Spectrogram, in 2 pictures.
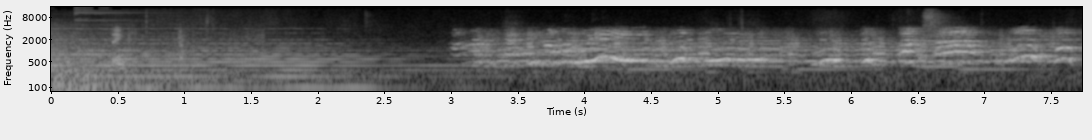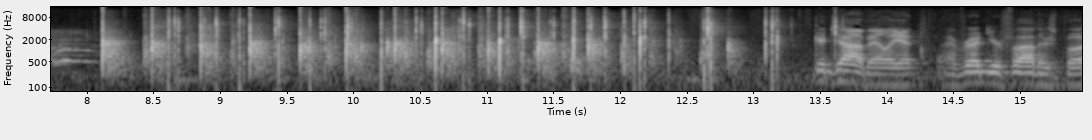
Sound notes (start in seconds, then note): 4.8 laughing; 8.0 clapping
